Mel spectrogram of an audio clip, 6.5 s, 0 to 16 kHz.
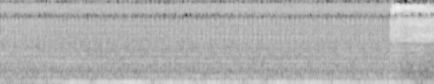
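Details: Audi B9 S4 with 48k miles at idle after the rocker arms were replaced. The idle is smooth and steady with an even low drone and no top-end ticking, so the valvetrain sounds quiet and healthy.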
